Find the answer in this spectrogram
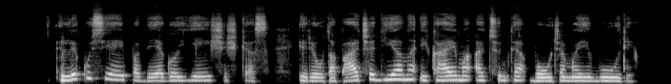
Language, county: Lithuanian, Klaipėda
